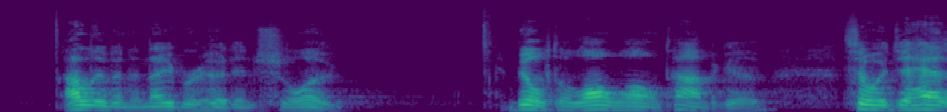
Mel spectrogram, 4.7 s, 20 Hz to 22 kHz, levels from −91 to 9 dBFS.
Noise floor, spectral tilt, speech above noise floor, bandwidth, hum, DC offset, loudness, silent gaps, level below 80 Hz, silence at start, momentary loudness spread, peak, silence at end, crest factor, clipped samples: -82 dBFS; -6.5 dB/octave; 50 dB; 11 kHz; none; under 0.1%; -34 LUFS; none; -88 dBFS; 0.35 s; 16 LU; -14 dBFS; 0 s; 20 dB; under 0.1%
